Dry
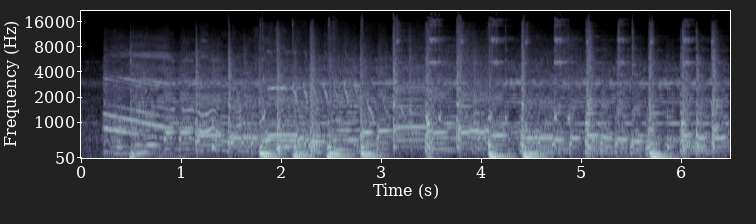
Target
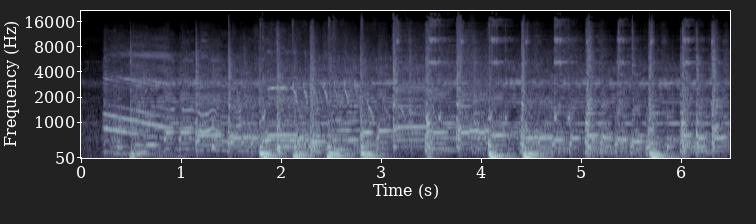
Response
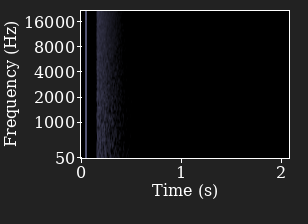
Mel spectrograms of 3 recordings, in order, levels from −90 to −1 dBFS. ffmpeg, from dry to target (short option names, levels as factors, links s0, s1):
-filter_complex "[0:a]asplit=2[s0][s1];[1:a]atrim=start_sample=2205,atrim=end_sample=6615,highshelf=f=3700:g=10.5[s2];[s1][s2]afir=irnorm=-1:irlink=0,volume=1.26[s3];[s0][s3]amix=inputs=2:normalize=0,volume=0.473"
